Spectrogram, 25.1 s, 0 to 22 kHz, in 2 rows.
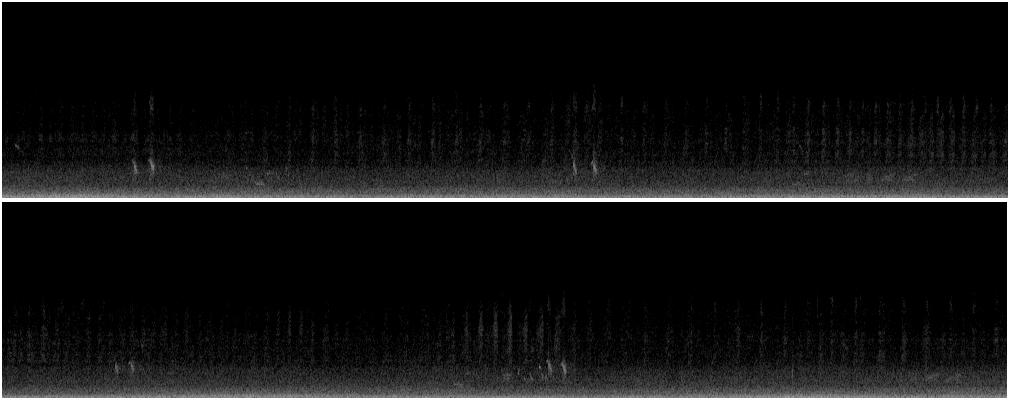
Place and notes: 富山村, Beinan Township - Birds and waves
birds, Sound of the waves, The weather is very hot
Zoom H2n MS +XY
